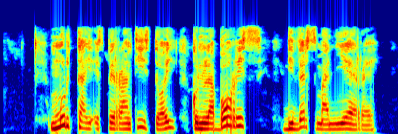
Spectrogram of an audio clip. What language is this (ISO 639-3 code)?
epo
